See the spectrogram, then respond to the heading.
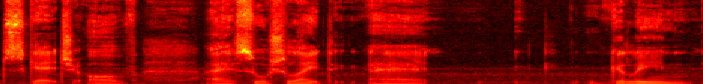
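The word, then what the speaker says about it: Ghislaine: of a socialite uh galen i've been saying her name wrong it's not just lane it's galen hey my name is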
